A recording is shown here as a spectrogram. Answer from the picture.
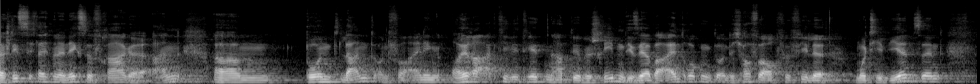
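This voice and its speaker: A moderate pace and ordinary pitch variation, with noticeable background noise and audible room echo. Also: man. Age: 40s. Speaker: podcast host for hospitality association. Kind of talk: interview.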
